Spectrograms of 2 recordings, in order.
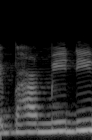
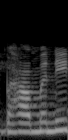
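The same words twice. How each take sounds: First: भामिनी in three beats, bhaa-mi-nee; correct form. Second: भामनी in two beats, bhaam-nee; no vowel after the m of भामनी; wrong form. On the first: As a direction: sound a short i after m in भामिनी. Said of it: "भामिनी होता है". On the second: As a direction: drop the i between m and n in भामनी. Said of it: "भामनी नहीं होता है". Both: Shown as a demonstration.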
